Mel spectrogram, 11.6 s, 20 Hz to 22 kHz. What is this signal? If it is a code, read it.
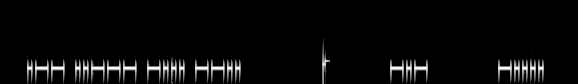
Morse code, heard as a keyed tone, about 15 wpm, spaced as for 10 wpm, 700 Hz. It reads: W2BZ K6
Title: USA Call Signs - 4 Characters - 6x Character Spacing - 15wpm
